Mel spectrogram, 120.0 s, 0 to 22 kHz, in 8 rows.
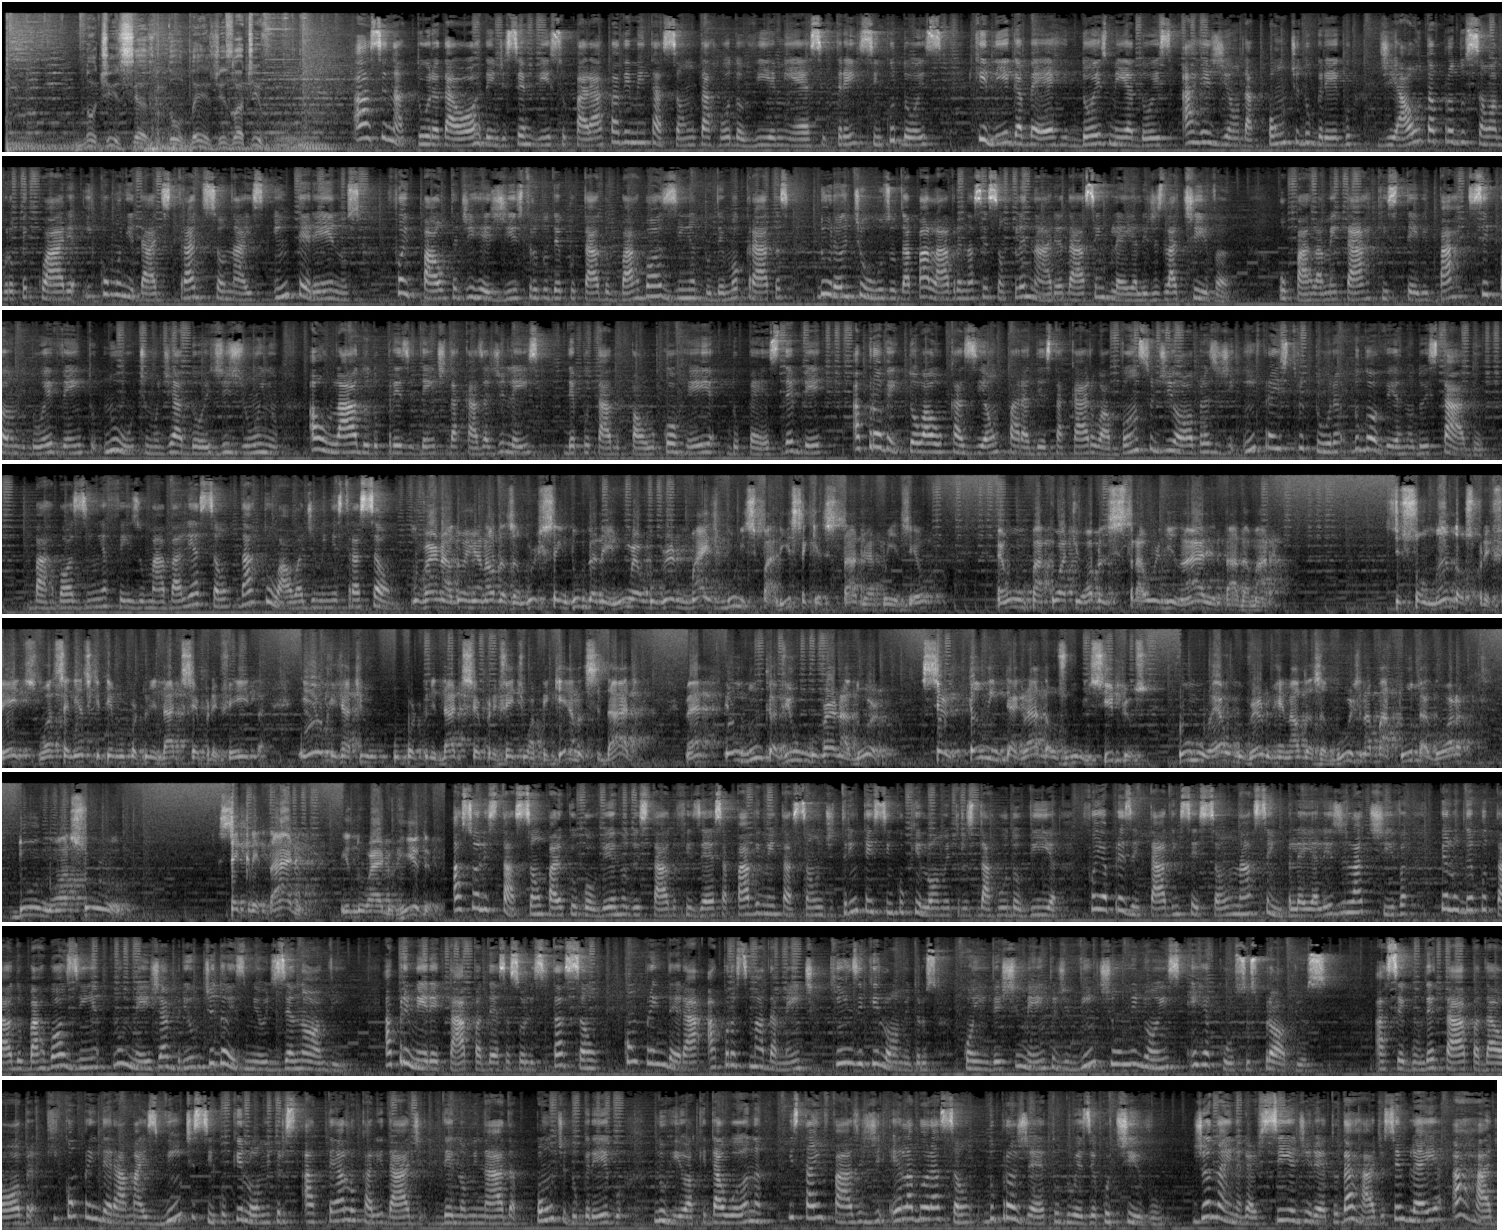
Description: O deputado Barbosinha (Democratas), fez uso da palavra na sessão plenária desta terça-feira (8) para registrar os avanços das obras de infraestrutura do Estado.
